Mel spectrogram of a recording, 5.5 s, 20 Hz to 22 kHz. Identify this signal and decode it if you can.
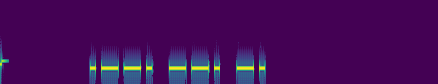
Morse code, heard as a keyed tone, about 17 wpm, 700 Hz. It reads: PGN
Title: USA Call Sign Postfixes - 3 Letters 17wpm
